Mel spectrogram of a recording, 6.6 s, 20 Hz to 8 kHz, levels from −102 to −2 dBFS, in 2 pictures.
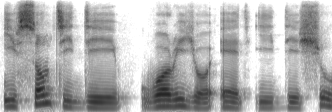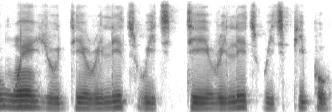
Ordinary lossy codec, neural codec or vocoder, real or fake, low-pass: Opus, 32 kbps; none; real; 7.2 kHz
